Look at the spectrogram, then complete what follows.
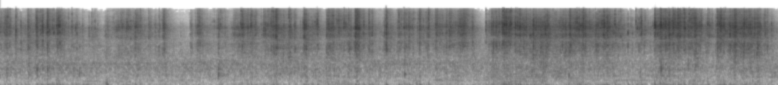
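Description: Aluminium foil crinkling and rustling as it is folded and pressed around a glass petri dish, crackling unevenly throughout and a little louder in the second half.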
